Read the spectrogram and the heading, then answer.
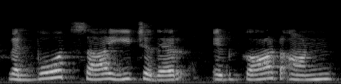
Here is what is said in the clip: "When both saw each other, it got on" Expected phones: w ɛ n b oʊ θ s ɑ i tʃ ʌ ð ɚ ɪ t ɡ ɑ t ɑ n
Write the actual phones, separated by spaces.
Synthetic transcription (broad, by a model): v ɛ n b oʊ t s ɑ i tʃ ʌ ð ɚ ɪ t ɡ ɑ t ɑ n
